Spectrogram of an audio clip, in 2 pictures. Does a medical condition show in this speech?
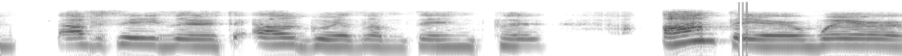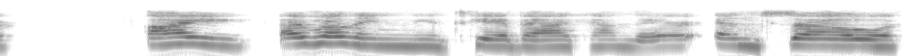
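Yes: cerebellar ataxia.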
